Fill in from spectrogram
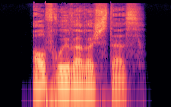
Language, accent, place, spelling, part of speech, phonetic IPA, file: German, Germany, Berlin, aufrührerischstes, adjective, [ˈaʊ̯fʁyːʁəʁɪʃstəs], De-aufrührerischstes.ogg
- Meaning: strong/mixed nominative/accusative neuter singular superlative degree of aufrührerisch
